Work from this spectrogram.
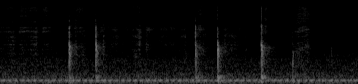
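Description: Chalk or marker strokes on a lecture-hall board, a handful of short scratchy taps and squeaks spaced irregularly over a steady low hum, with no voice.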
